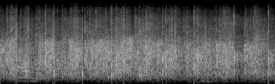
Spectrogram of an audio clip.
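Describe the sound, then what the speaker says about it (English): An audience at a closing reception claps steadily and loudly throughout, a dense continuous wash of many hands applauding together. "please give Kev Harris a wonderful round of applause."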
